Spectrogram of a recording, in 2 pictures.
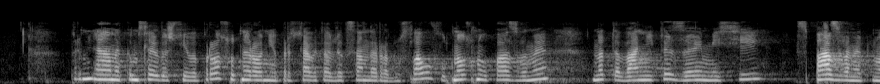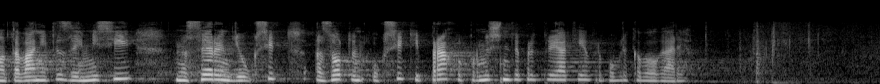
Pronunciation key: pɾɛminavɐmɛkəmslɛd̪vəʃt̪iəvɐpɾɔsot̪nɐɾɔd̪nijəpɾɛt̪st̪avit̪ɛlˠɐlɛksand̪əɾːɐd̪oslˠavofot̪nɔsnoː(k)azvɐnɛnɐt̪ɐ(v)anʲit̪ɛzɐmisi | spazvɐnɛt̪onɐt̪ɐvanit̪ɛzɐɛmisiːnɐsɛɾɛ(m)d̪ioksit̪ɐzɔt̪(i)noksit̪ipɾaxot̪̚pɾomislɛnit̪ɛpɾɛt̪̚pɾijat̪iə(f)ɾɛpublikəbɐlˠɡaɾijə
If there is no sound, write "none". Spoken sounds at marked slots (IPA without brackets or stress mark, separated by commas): p, v, n, ɛ, f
